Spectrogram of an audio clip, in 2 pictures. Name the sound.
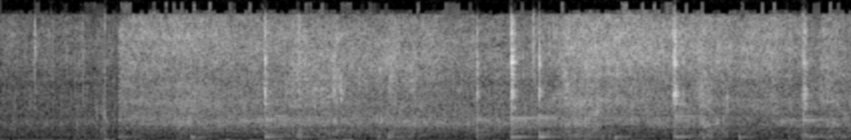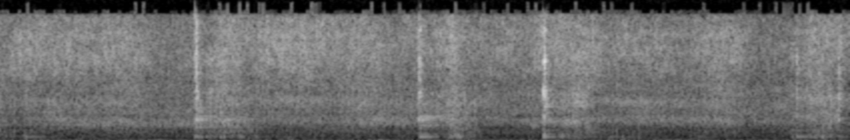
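potatoes being stirred and sautéed in a pan for alur dom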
